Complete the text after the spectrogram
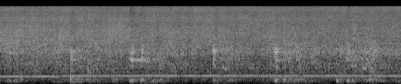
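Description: A metal spatula scrapes and clicks against a wok.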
